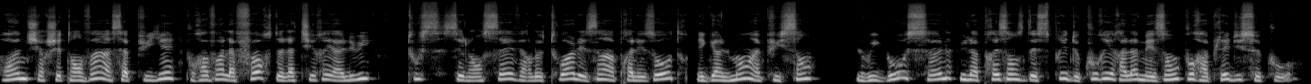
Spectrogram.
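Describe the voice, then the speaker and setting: A woman narrating a novel as an audiobook reader, in a steady, even storytelling read. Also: mid-range voice, normal speed, no room sound, studio quality. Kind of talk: scripted narration.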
